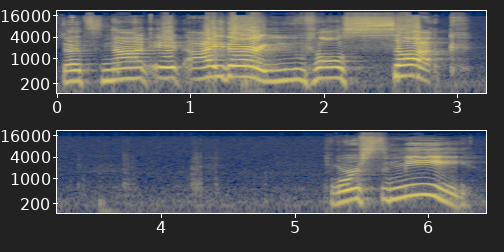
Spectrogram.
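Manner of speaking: loud, slow exasperation; calls them all bad, loudly; loud complaint. Real, not acted. Judging bad chuff attempts.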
